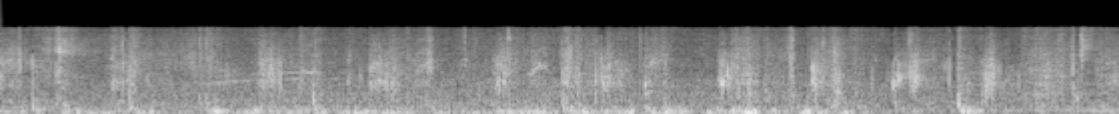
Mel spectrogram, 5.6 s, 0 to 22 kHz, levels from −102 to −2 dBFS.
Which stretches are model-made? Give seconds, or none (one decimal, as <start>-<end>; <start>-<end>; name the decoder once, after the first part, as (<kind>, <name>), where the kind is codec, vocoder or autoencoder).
0.0-5.6 (vocoder, Vocos)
